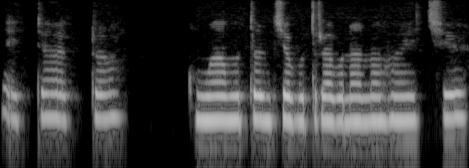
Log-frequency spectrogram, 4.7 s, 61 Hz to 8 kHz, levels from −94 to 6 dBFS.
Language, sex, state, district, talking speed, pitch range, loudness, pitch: Bengali, female, West Bengal, Malda, 100 wpm, 240-260 Hz, -28 LUFS, 245 Hz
